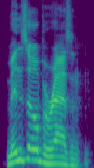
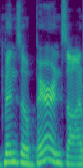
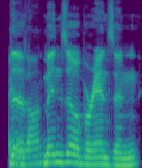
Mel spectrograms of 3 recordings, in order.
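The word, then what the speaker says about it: Menzoberranzan: do whatever you want the correct pronunciation whoa oh and the trailer is the correct one menzo baranzen is my least favorite one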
